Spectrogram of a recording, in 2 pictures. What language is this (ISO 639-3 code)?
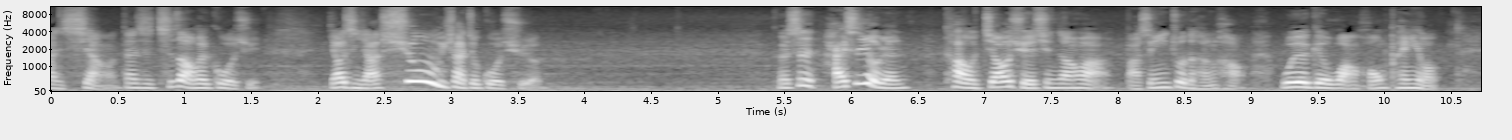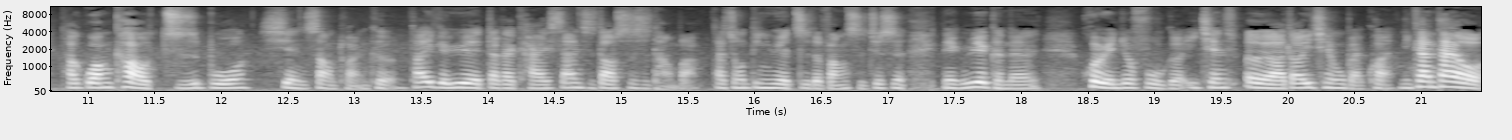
zho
